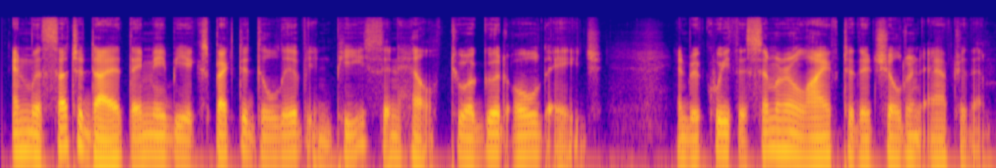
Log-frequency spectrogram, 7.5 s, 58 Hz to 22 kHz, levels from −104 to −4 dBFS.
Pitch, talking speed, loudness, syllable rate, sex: 85 Hz, 240 wpm, -23 LUFS, 5.9 syllables/s, male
